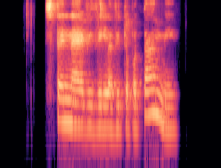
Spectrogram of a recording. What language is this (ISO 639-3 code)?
ell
